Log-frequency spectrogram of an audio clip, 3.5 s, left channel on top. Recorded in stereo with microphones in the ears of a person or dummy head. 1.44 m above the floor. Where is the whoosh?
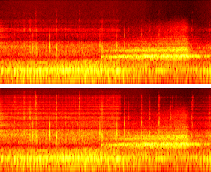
20° right (ahead or behind).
